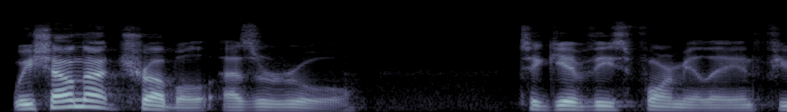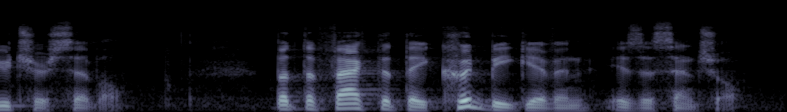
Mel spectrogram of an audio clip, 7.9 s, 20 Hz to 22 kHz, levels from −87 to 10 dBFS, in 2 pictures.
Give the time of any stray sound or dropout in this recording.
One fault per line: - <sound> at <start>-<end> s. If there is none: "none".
none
